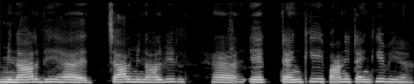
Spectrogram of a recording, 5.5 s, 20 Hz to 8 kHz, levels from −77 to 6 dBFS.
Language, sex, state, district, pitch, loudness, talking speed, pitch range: Hindi, female, Bihar, Samastipur, 235 Hz, -16 LUFS, 130 wpm, 230-250 Hz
